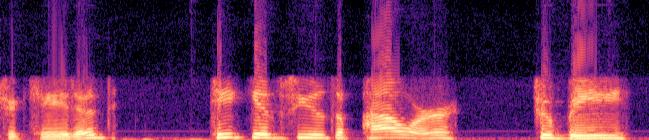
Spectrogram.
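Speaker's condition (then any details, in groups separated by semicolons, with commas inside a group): Cerebral palsy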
